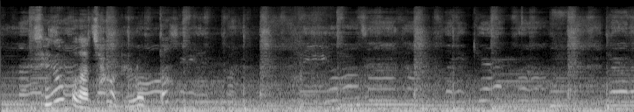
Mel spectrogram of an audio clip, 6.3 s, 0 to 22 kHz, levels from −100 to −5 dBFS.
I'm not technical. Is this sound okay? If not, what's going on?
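Yes, nothing technically wrong can be heard anywhere in this recording, so there is nothing here that needs fixing.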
